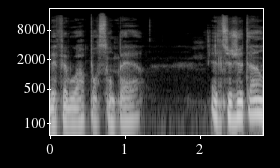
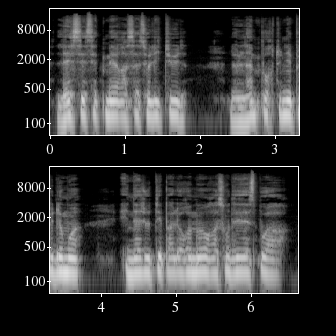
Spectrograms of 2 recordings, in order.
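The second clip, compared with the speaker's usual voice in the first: higher, louder urgent plea; agitated pleading; 6 semitones higher, 3 dB louder than usual. Acted. Feverish Henri begging his father, higher urgent plea. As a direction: press the plea harder and harder.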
